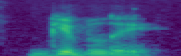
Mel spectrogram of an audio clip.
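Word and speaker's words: Ghibli: um so I'm uh do you pronounce GBL gbly or G Studio G G I believe it's studio gibli gibli gibli uh I'm not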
